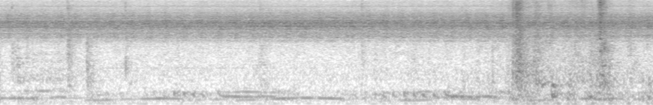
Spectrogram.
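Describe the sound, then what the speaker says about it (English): A pigeon coos in soft, low, rolling warbles, a continuous run of throaty phrases close by, under a steady high background hiss with a couple of faint clicks near the end and no talk. "This is a great pigeon right here."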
